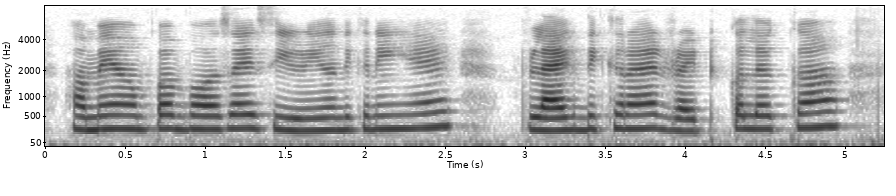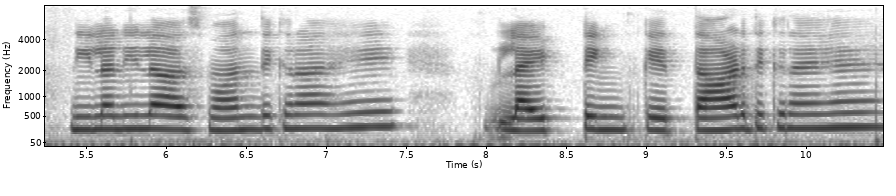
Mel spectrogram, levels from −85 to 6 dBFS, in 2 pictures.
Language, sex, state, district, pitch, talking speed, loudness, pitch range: Hindi, female, Rajasthan, Churu, 255 Hz, 160 wpm, -18 LUFS, 240-270 Hz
